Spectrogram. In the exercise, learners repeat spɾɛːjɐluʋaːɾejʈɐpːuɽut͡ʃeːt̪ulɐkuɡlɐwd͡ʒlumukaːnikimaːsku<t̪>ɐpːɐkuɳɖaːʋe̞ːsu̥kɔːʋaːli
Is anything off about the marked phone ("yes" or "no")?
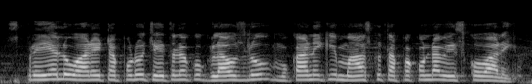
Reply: no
